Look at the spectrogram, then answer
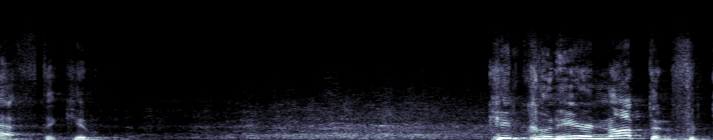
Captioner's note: audience laughs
